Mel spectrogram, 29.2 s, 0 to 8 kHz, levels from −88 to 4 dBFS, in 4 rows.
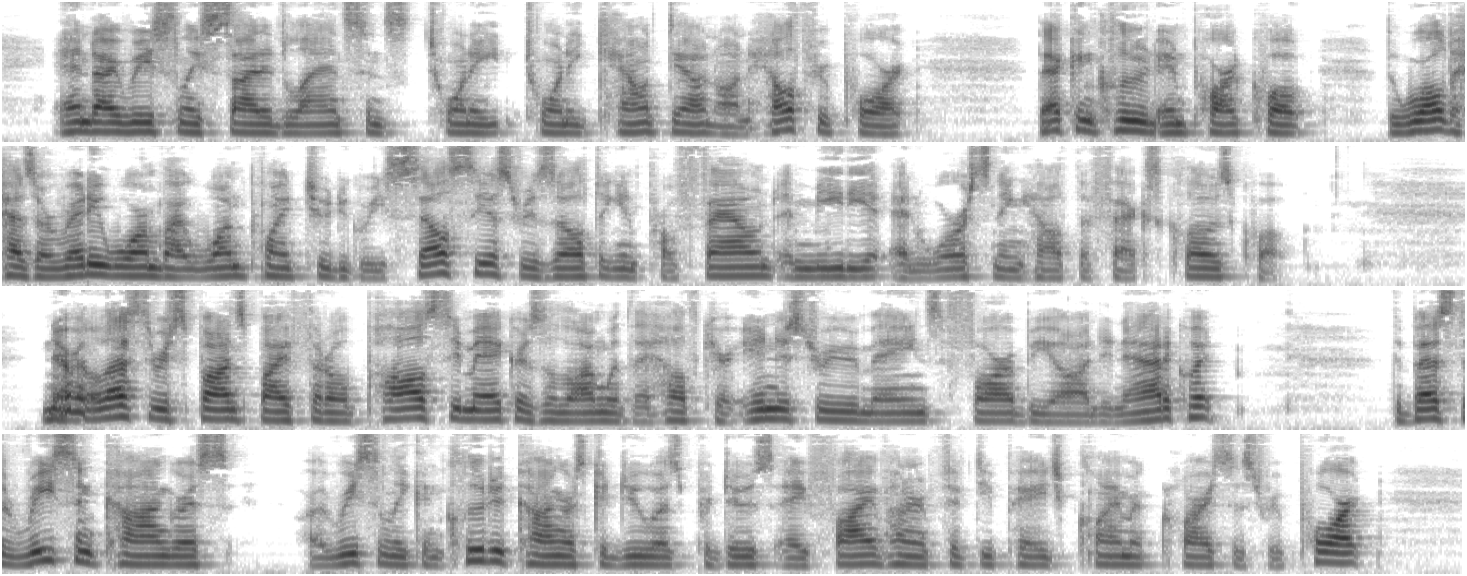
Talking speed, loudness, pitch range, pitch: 135 wpm, -26 LUFS, 130-160 Hz, 140 Hz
